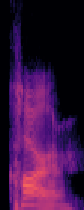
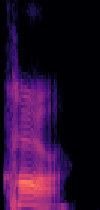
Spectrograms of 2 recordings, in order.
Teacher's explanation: Jadi R-nya itu tidak dibaca dengan jelas. Car. Kemudian, ini dalam American English ya, kata yang kedua kita ucapkan dengan R-nya terdengar.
